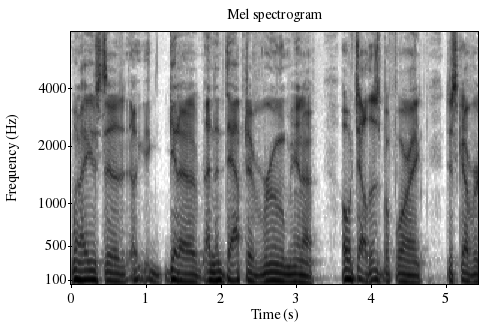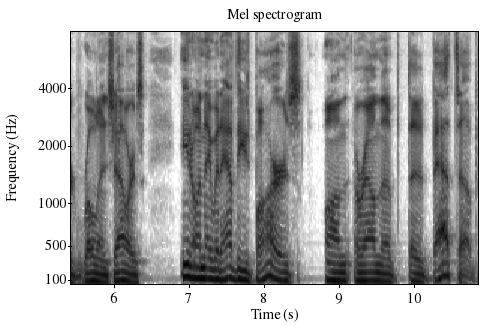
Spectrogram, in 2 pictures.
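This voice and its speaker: In a normal speaking voice, a man with a fairly low pitch talks at a moderate pace with ordinary pitch variation and very even loudness on a very clean recording with a silent background. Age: 60s. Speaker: podcast host, polio survivor, wheelchair user. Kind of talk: casual interview chat.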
